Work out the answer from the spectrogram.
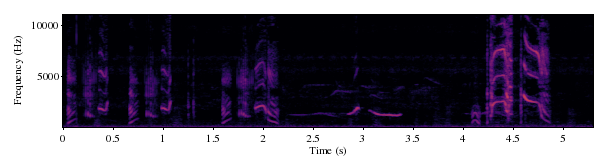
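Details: Parrot in a talking compilation giving chirpy, rising syllables, a thin sliding whistle in the middle, and a loud harsh squawk pair near the end.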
